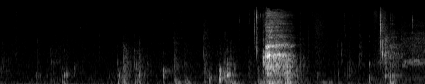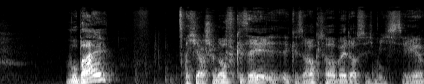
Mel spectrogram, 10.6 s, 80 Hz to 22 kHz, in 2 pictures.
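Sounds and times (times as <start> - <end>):
person taking a quick sip of beer: 0.0 - 5.3
speech: 6.2 - 6.8, 7.6 - 10.6.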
